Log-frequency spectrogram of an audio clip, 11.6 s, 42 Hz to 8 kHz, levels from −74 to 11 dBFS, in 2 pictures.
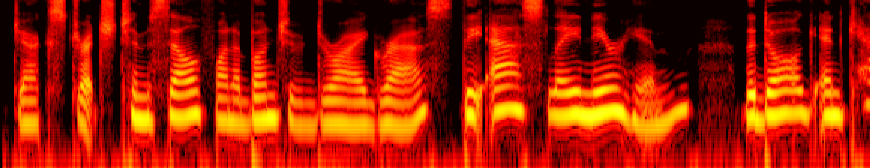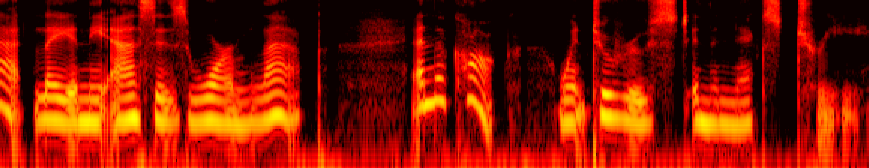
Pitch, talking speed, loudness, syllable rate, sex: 200 Hz, 175 wpm, -19 LUFS, 3.5 syllables/s, female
